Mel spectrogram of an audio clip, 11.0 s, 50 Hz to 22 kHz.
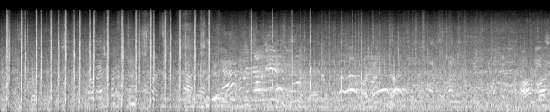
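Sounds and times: runners' footfalls on road: 0.0 - 9.7.

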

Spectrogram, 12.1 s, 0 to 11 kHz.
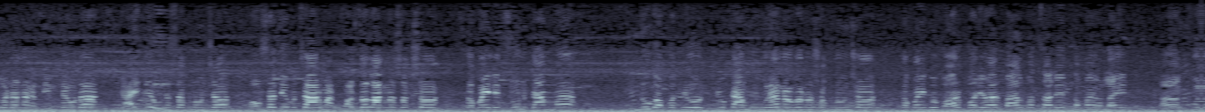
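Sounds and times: low rumble of street traffic: 0.0 - 12.0
man speaking through megaphone: 0.0 - 12.0.

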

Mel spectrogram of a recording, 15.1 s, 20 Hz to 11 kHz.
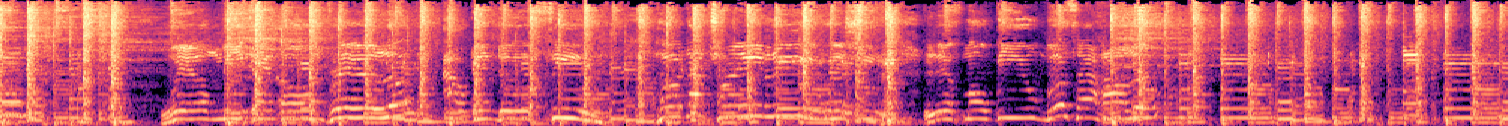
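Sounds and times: sliding guitar melody: 0.0 - 8.8, 11.0 - 15.0
live blues band: 0.0 - 15.0.

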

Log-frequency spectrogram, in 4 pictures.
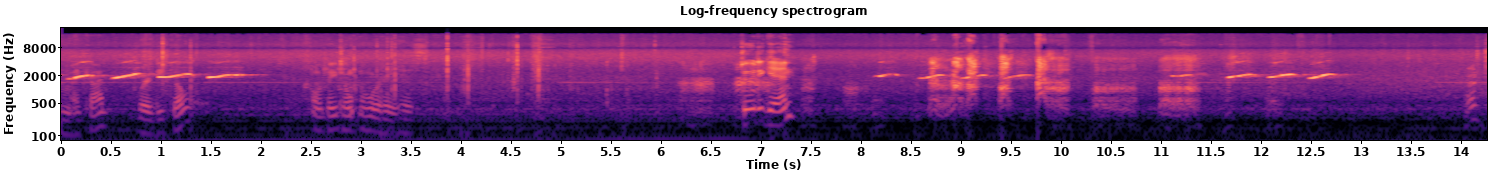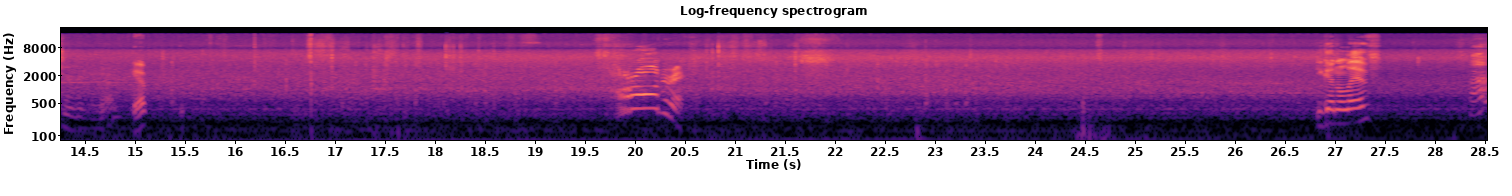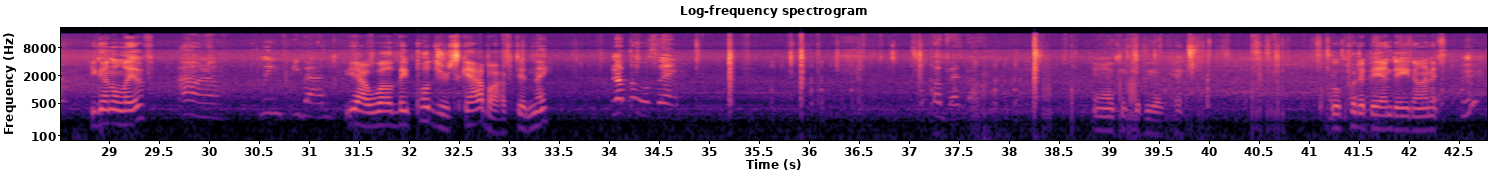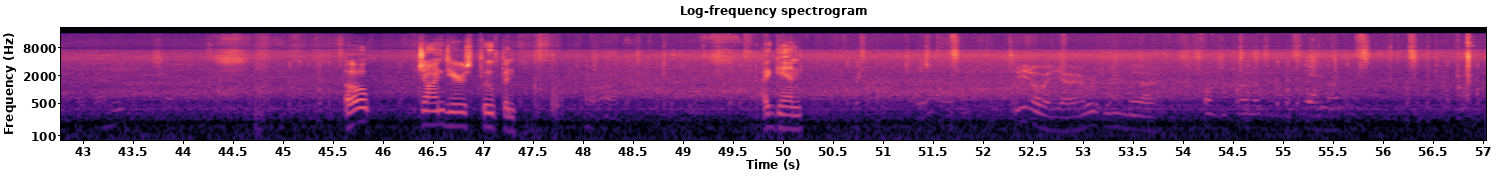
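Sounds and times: person whistling chirps: 0.0 - 2.0, 11.7 - 12.9
low outdoor background: 0.0 - 57.0
puppies yipping and barking: 6.2 - 12.8.

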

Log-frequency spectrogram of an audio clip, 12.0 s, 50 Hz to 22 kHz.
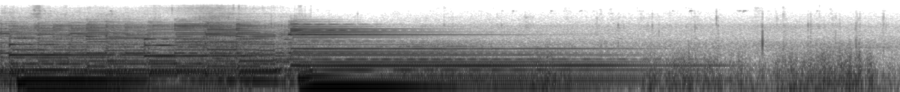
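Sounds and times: footsteps on paved road: 0.0 - 12.0
wind rumble on microphone: 3.2 - 12.0.

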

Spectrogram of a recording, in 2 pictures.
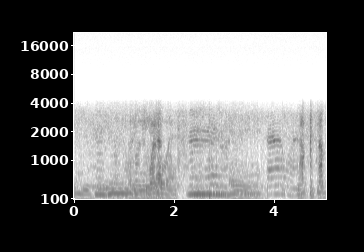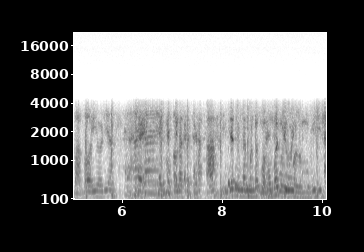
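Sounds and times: murmur of voices talking: 0.0 - 10.0.

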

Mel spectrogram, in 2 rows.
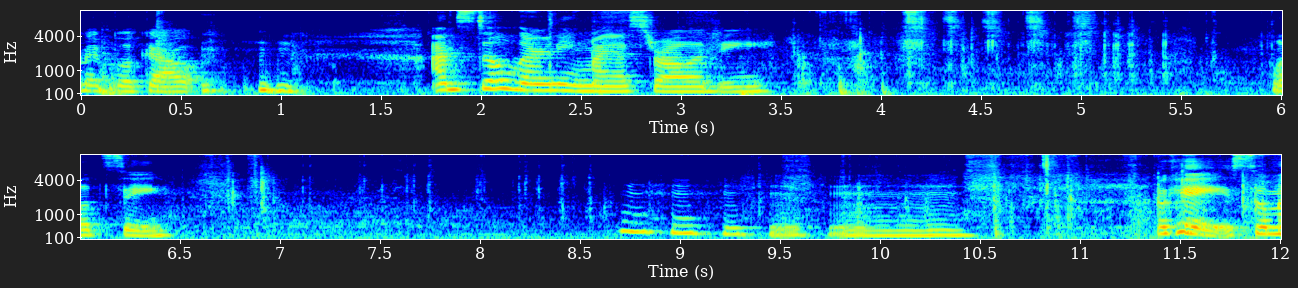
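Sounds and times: woman laughing: 0.6 - 1.2, 8.7 - 10.4
book pages rustling: 2.9 - 8.7, 9.3 - 12.0.

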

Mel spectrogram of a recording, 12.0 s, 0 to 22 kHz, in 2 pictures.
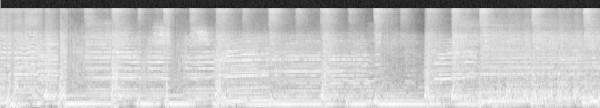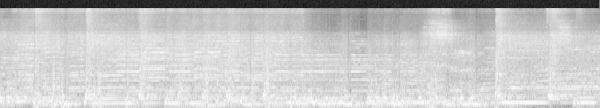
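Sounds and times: brass band playing: 0.0 - 12.0
drums: 0.0 - 12.0
low bass line: 0.0 - 12.0
trumpets: 0.0 - 12.0.

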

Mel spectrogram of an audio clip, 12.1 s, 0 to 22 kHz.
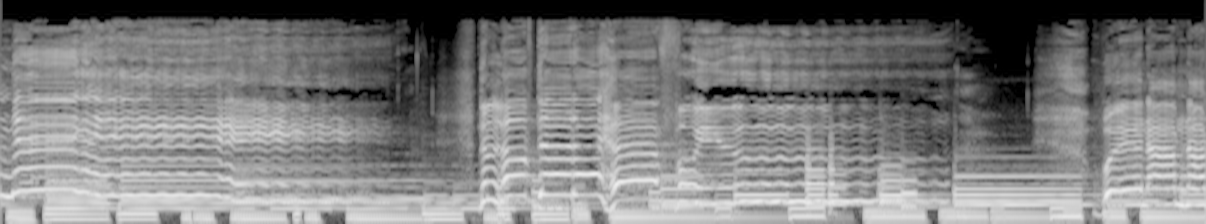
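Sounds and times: man humming a melody: 0.0 - 4.1, 4.8 - 9.9
bass notes: 0.0 - 12.0
electric keyboard chords: 0.0 - 12.0.

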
